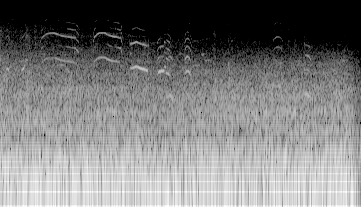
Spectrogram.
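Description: Birds calling: a series of short, arched calls, several in quick succession in the first half and a few more later, over a steady low rumble.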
